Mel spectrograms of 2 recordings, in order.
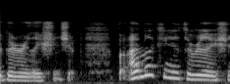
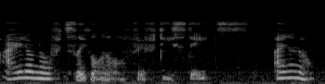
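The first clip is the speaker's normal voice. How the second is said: whispered, a little higher, doubting herself; unsure whisper; 4 semitones higher, 11 dB quieter than usual. Real, not acted. Reviewer doubting her own claim about laws, whispering. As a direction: hush it like a private doubt.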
